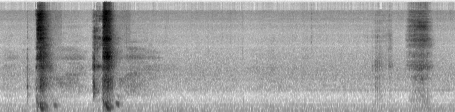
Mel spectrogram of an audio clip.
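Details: Woman with pneumonia who is three and a half months pregnant sneezing with some coughing: two sharp sneezes close together, then two fainter breathy bursts after a pause; sneezing.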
